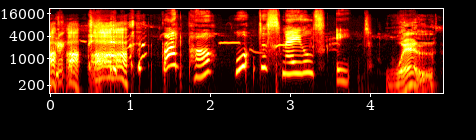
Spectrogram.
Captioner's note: both laugh; laughs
